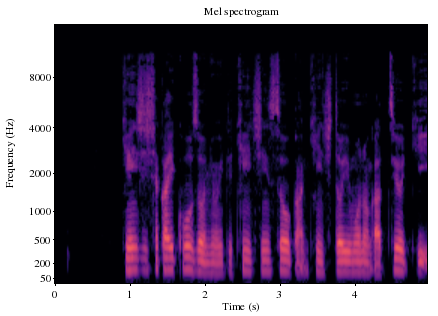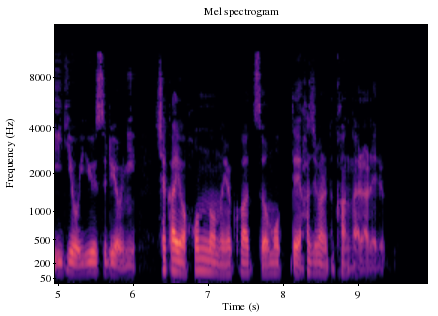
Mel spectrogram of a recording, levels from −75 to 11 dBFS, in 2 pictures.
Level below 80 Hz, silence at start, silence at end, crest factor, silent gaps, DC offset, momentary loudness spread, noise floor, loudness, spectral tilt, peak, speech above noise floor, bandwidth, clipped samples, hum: -66 dBFS; 0.9 s; 0.6 s; 22 dB; none; under 0.1%; 9 LU; -71 dBFS; -26 LUFS; -4.5 dB/octave; -4 dBFS; 46 dB; 11.5 kHz; under 0.1%; none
